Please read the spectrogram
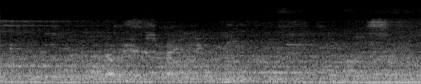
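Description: Steady low rumble of the Haunted Mansion's Omnimover "Doom Buggy" ride vehicle moving along its track in the dark, with faint indistinct voices in the background.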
